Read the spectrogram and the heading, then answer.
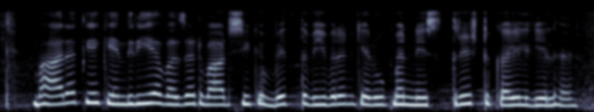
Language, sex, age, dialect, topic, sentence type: Magahi, female, 36-40, Southern, banking, statement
